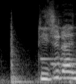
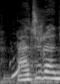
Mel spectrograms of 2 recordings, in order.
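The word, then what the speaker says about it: Rejuran: 음 , 사실 저 한테 는 레주란 이라는 이름 이 발음 하기 좀 어려워 요 . 환자들 은 흔히 그것 을 " 라주란 " 이나 " 니주란 " 등 으로 부릅니다 .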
